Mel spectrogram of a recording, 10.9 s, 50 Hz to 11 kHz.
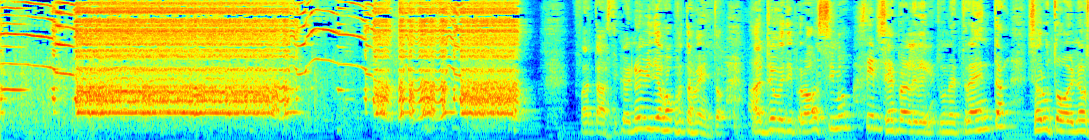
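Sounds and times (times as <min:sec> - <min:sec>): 
rooster crowing: 0:00.0 - 0:05.3
speech: 0:05.9 - 0:10.8.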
